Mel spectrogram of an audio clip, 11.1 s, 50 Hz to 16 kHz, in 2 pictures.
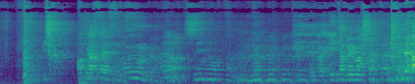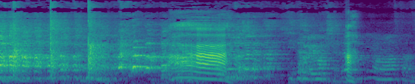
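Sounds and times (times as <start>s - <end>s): group of people laughing: 3.2s - 10.4s
hand claps: 5.2s - 7.0s.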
